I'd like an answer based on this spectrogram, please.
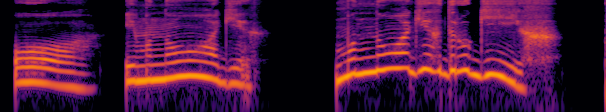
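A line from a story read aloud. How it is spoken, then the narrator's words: Drawled. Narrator (Russian): протянула королева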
